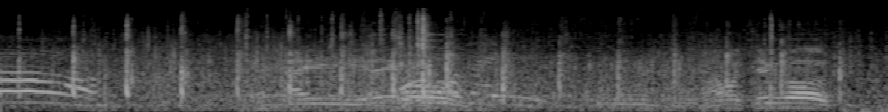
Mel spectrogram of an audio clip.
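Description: Shouted calls of encouragement, several drawn-out cries rising and falling in pitch, mixed with scattered sharp claps or clicks as mountain bikers ride past on gravel.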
